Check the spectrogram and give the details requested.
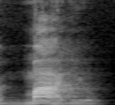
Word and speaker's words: Mário: trago o mestre Mário Qual é a sílaba tônica Mário é o má então a sílaba tônica é a penúltima Então ela é uma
